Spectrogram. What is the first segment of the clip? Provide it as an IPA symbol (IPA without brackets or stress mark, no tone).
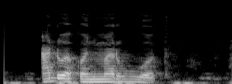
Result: a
